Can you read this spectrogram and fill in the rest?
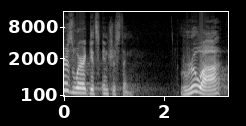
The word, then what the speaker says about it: ruah: And the Hebrew word for it is ruah, R-U-A is how we'd spell it, ruah.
